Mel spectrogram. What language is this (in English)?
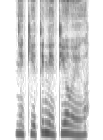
Kikuyu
